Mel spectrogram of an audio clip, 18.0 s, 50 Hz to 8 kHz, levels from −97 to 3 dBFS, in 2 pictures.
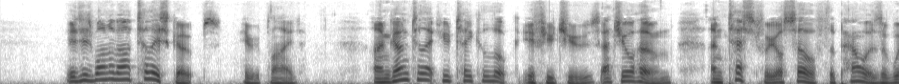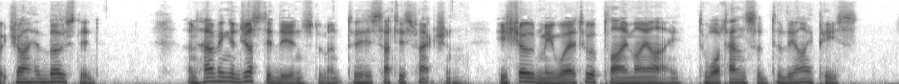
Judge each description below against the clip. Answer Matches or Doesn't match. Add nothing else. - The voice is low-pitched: Matches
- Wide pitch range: Matches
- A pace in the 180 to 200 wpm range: Matches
